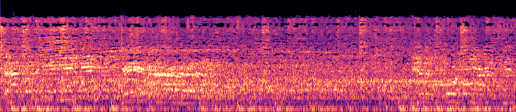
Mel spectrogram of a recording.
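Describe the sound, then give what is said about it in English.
A large New Orleans arena crowd at the beginning of a Pelicans vs. T-Wolves basketball game lets out a loud, sustained wash of booing and shouting that holds steady throughout, with a dense murmur of many voices and no pauses. “Okay, now we have the actual audio at the beginning of the game of last night, the Pelicans and the T-Wolves. And listen for the boos.”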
